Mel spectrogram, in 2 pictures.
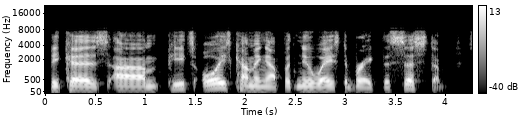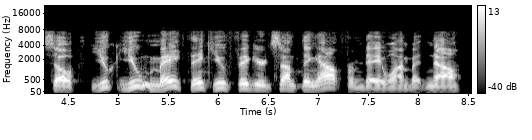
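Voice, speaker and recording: A man's voice: mid-range voice, lively intonation, moderate pace, few pauses, fairly bright tone, dry recording, dull audio. A man co-hosting a webinar in a casual way over a video call. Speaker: webinar co-host.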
